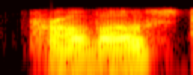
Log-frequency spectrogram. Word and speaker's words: Provost: victor Oh s T Provost or Provo as it's pronounced you can also go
